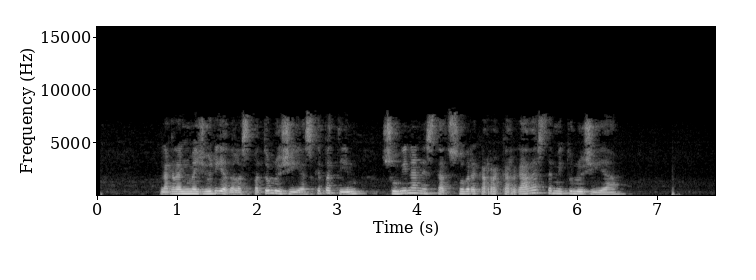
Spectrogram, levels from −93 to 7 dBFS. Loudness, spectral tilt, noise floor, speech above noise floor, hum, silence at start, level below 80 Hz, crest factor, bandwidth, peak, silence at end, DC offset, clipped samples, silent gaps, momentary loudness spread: -24 LUFS; -6.5 dB/octave; -69 dBFS; 46 dB; none; 0.8 s; -62 dBFS; 16 dB; 8 kHz; -8 dBFS; 0.55 s; under 0.1%; under 0.1%; none; 9 LU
